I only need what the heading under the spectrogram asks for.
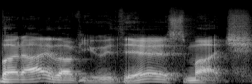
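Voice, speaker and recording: Raspy and medium in pitch, a man performs a put-on character voice. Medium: read story. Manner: gentle, warm.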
